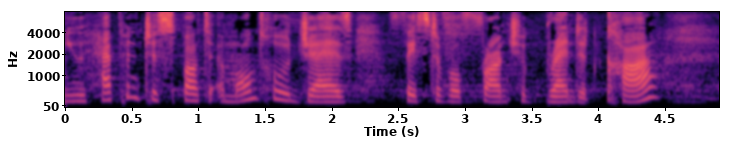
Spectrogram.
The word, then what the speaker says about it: Montreux: Like as in the French Montreux, okay?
